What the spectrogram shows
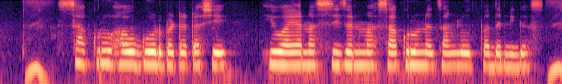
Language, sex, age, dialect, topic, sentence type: Marathi, female, 25-30, Northern Konkan, agriculture, statement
